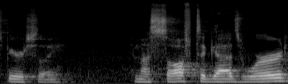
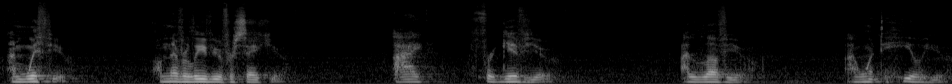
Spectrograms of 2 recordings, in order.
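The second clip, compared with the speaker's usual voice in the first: softer, tender promises with some breath in them; gentle voice of Jesus; 6 dB quieter than usual. Acted. Pastor voicing Jesus' promises to the congregation, soft and tender. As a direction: speak each promise gently to one listener.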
